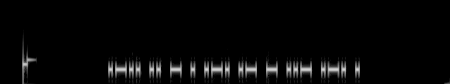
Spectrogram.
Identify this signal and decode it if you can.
Morse code, heard as a keyed tone, about 36 wpm, 700 Hz. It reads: LITERATURE
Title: Sentences from Top 600 Words - New Word Drill - 35wpm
